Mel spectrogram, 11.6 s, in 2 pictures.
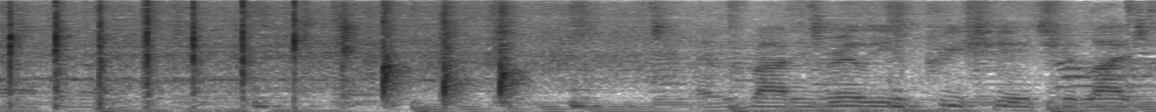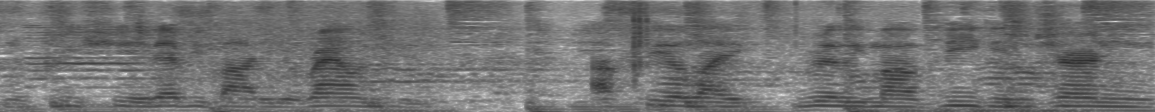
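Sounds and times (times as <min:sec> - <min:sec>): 
hands clapping: 0:00.0 - 0:02.9
speech: 0:03.8 - 0:08.1, 0:08.7 - 0:11.5.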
